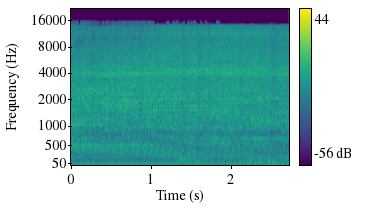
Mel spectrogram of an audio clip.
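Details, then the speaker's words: 1999–2001 Mazda Protege 1.6L after timing belt service: smooth, even idle with a steady hum, no knocks or ticks; only slight new-belt noise expected to quiet down. "sometimes those timing belts will make just a little bit of noise when you first run them I hear that one just make just a little bit but that'll probably quiet down so good"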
